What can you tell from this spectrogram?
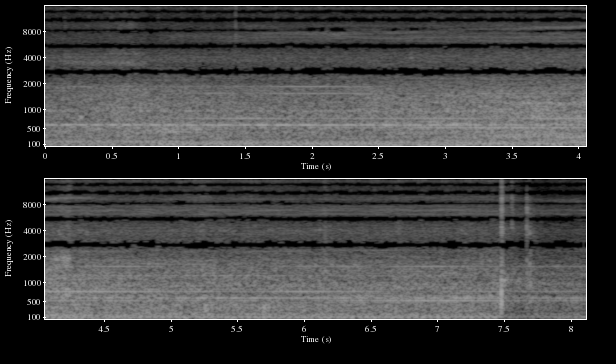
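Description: Steady low mechanical hum with a faint high tone running under it, and one sharp click about seven and a half seconds in.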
